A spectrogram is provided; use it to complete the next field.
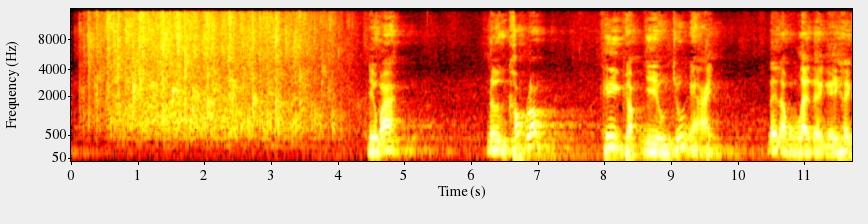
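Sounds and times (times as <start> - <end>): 
audience applause: 0.0 - 4.4
speech: 4.4 - 5.0, 6.2 - 7.2, 8.0 - 9.7, 10.4 - 11.7.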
